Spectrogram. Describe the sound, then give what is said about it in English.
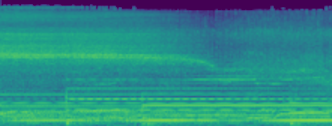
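A slow, steady breath let out through the mouth with an airy hiss that thins out partway through, over a constant low hum, during a guided breathing exercise. No one speaks. “repeating this on your own time, breathing in when you're ready, and exhaling with the sounds, like you're letting air out of a balloon.”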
